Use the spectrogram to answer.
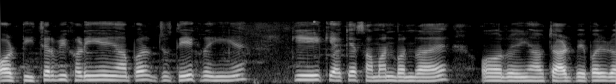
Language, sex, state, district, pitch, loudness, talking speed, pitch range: Hindi, female, Punjab, Kapurthala, 185 Hz, -16 LUFS, 225 wpm, 175-205 Hz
